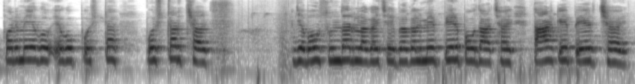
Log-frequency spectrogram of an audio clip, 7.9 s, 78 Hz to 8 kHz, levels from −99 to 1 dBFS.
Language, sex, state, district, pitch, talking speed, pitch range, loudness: Maithili, female, Bihar, Samastipur, 280 Hz, 145 wpm, 270-290 Hz, -20 LUFS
